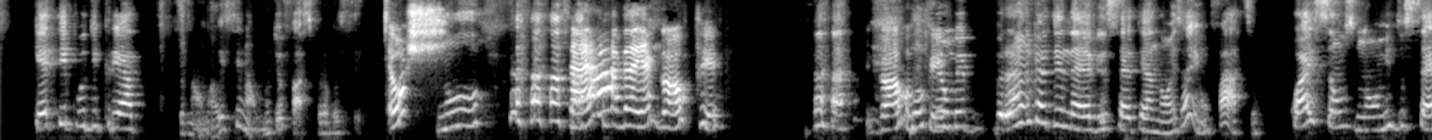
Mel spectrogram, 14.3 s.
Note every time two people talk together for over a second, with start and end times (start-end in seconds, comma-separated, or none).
none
